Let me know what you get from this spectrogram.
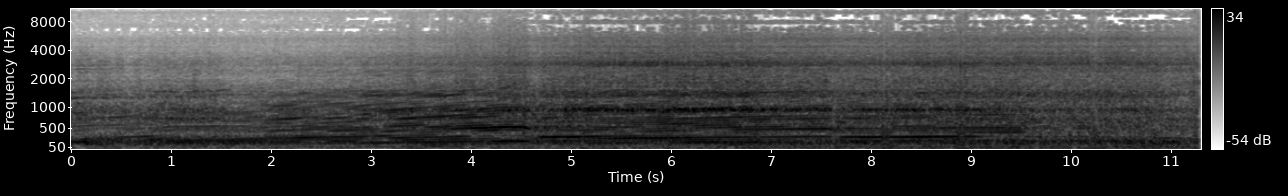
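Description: BMW E92 M3's V8 accelerating hard, heard from inside the cabin. The pitch climbs through the gears, dropping suddenly at two upshifts, and the engine note falls away near the end.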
